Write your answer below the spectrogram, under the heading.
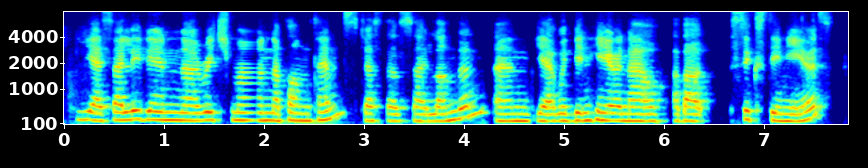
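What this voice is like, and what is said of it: Mixed Italian-influenced accent. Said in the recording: “We can tell a little bit from your accent. You don't sound like a Londoner at all. ... I have a mixed accent. ... I think you sound Italian”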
